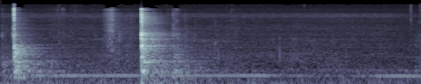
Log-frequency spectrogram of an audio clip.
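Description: Two sharp clicks about two seconds apart as a gas grill's control knobs are pushed onto their valve stems, the second louder, over a faint steady hum.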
